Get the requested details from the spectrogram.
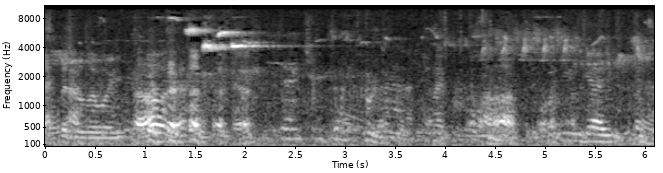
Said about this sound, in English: I'm not talking about the birds chirping.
